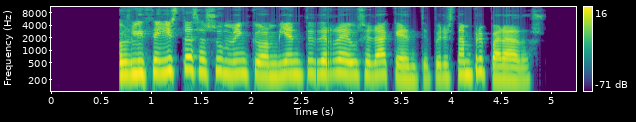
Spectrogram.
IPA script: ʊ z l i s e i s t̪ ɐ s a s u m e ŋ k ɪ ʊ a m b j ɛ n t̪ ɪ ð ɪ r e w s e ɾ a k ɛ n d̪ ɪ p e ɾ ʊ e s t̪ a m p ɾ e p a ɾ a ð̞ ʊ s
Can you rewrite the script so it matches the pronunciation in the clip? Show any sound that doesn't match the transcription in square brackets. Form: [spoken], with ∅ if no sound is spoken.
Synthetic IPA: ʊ z l i [θ] e i s t̪ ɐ s a s u m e ŋ k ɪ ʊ a m b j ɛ n t̪ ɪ ð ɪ r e w s e ɾ a k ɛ n [t̪] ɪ p e ɾ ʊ e s t̪ a m p ɾ e p a ɾ a ð̞ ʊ s

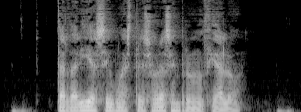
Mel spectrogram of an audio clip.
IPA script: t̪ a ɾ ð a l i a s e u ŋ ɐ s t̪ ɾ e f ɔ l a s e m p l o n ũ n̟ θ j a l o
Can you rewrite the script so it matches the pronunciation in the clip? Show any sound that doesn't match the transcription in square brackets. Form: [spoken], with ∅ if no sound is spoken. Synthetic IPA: t̪ a ɾ ð a [ɾ] i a s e u ŋ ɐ s t̪ ɾ e [s] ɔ [ɾ] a s e m p [ɾ] o n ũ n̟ θ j a l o

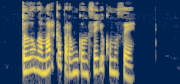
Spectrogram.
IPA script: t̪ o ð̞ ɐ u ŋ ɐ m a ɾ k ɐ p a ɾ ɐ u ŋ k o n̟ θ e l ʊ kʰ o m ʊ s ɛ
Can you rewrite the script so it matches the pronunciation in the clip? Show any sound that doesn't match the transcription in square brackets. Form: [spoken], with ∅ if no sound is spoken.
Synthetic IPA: t̪ o ð̞ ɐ u ŋ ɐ m a ɾ k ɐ p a ɾ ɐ u ŋ k o n̟ θ e [ʎ] ʊ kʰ o m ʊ [θ] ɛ

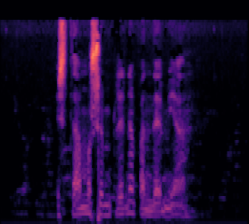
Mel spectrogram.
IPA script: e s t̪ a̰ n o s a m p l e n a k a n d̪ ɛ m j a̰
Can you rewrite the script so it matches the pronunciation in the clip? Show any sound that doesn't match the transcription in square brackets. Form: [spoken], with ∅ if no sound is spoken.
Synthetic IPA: e s t̪ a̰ [m] o s [e] m p l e n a [p] a n d̪ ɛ m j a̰

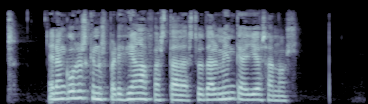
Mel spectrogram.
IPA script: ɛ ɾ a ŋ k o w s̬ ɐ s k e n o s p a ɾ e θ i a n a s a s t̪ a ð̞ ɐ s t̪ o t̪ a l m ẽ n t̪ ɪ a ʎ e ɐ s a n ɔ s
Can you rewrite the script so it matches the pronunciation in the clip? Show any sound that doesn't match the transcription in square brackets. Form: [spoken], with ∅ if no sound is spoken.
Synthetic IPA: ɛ ɾ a ŋ k o w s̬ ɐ s k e n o s p a ɾ e θ i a [ŋ] a [f] a s t̪ a ð̞ ɐ s t̪ o t̪ a l m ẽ n t̪ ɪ a ʎ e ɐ s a n ɔ s

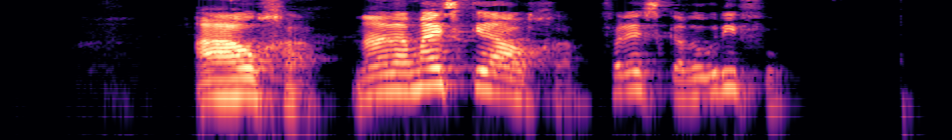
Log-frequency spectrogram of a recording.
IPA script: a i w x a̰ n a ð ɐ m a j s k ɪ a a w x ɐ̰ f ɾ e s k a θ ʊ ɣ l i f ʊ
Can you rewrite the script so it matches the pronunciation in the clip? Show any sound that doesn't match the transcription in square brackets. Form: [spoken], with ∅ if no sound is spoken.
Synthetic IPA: a [a] w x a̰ n a ð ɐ m a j s k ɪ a a w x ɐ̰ f ɾ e s k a [ð] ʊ ɣ [ɾ] i f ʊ

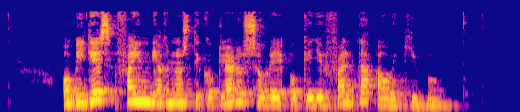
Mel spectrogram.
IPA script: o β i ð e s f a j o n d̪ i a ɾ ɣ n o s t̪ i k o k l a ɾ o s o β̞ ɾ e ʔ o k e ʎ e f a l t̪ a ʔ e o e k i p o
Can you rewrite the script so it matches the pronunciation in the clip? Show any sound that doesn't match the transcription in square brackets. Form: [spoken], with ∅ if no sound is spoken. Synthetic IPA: o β i [ɣ] e s f a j [u] n d̪ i a [∅] ɣ n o s t̪ i k o k l a ɾ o s o β̞ ɾ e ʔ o k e ʎ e f a l t̪ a ʔ [a] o e k i p o

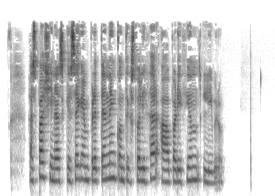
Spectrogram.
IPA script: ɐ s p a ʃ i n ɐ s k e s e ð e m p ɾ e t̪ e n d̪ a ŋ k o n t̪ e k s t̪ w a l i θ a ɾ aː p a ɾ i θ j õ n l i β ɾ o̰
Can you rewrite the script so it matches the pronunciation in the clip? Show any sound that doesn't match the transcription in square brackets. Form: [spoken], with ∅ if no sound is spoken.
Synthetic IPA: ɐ s p a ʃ i n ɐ s k e s e [ɣ] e m p ɾ e t̪ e n d̪ [e] ŋ k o n t̪ e k s t̪ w a l i θ a ɾ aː p a ɾ i θ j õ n l i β ɾ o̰

